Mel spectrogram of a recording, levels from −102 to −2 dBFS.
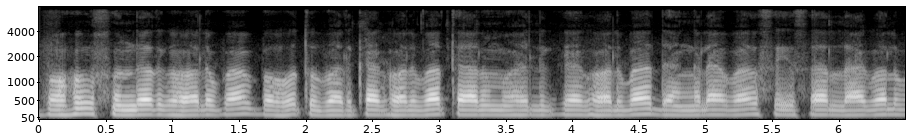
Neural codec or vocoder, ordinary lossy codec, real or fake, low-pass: none; none; real; 7.2 kHz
